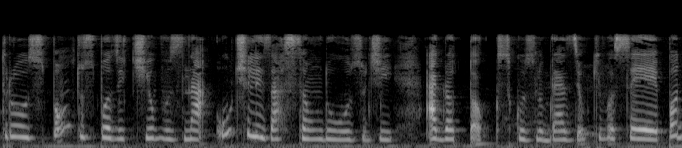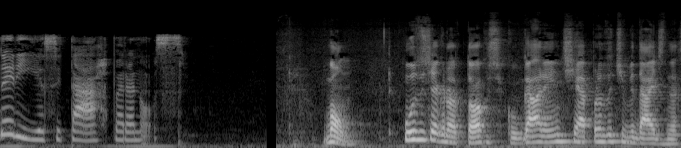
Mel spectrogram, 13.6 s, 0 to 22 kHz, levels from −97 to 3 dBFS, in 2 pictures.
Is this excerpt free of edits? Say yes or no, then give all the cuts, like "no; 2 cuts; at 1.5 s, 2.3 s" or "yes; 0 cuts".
yes; 0 cuts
